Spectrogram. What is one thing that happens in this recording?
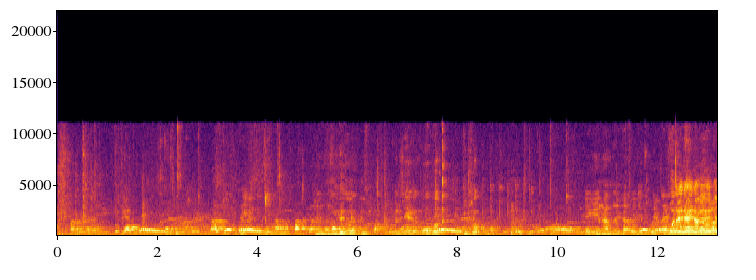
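Dishes and utensils clink softly.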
